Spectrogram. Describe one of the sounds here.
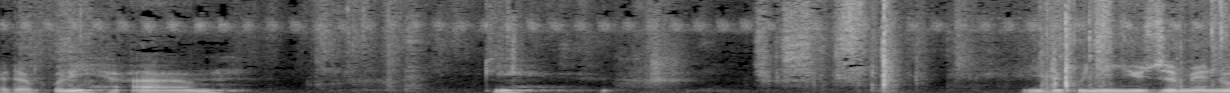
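Paper rustles as a booklet is flipped open.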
